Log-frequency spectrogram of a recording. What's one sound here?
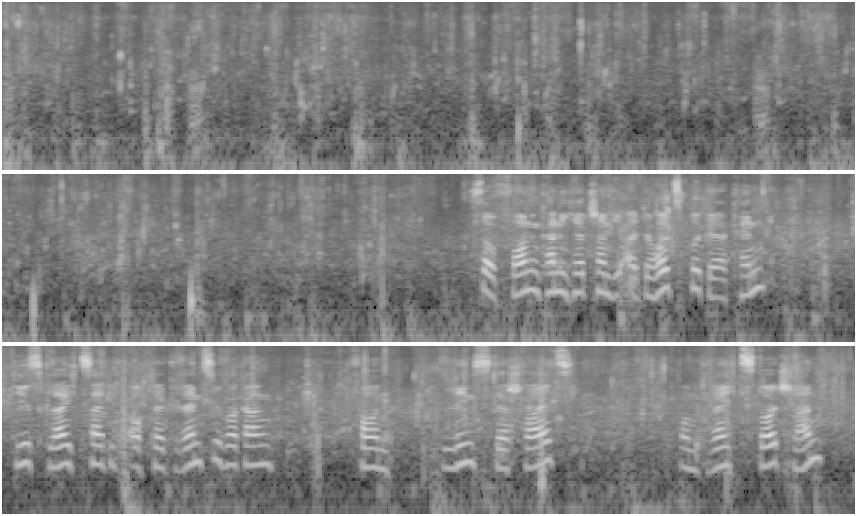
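A paddle splashes and dips into water.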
